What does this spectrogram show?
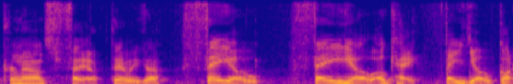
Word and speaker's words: FiiO: to pronounce their name give me a second pronunciation ounce fair there we go feyo feyo okay hey yo got it right the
